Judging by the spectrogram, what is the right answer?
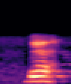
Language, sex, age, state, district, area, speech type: Bodo, female, 60+, Assam, Chirang, rural, conversation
